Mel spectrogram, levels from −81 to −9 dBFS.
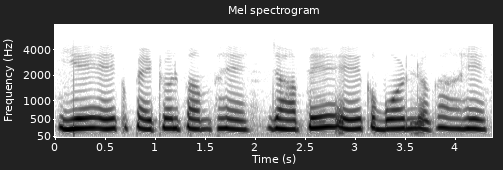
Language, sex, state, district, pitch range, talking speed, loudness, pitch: Hindi, female, Madhya Pradesh, Bhopal, 245-265 Hz, 150 wpm, -14 LUFS, 255 Hz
